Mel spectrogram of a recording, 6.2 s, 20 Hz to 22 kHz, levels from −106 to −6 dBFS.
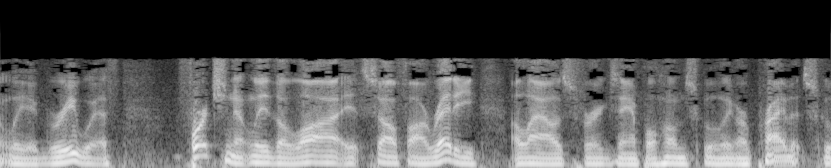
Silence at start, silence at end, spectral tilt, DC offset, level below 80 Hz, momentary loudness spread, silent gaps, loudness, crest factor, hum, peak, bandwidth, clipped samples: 0 s; 0 s; -7 dB/octave; under 0.1%; -36 dBFS; 5 LU; none; -20 LUFS; 14 dB; none; -6 dBFS; 6.4 kHz; under 0.1%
